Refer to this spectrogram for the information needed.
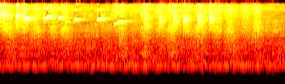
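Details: Young untrained sunbird chirping rapidly, about two sharp high notes a second, bright and thin, some slightly falling in pitch, against a low mechanical hum.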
